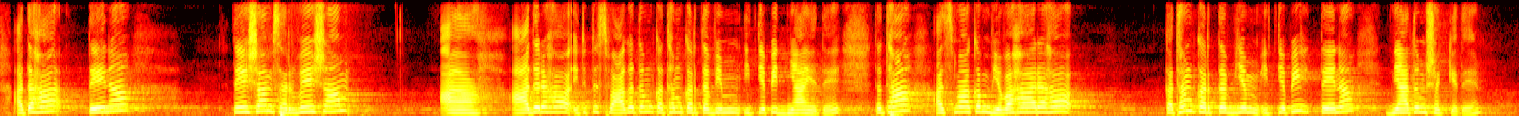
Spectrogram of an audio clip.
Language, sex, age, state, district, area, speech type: Sanskrit, female, 18-30, Karnataka, Bagalkot, urban, spontaneous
